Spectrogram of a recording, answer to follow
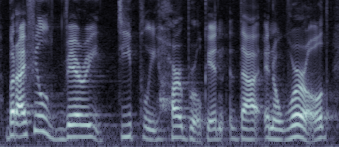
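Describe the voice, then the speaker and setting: A restaurant owner and peace scholar in her thirties from Egypt tells personal stories on a panel at a moderate pace, in a lowish voice. A slight Egyptian Arabic accent shows through her mostly Canadian-sounding speech. She's lively and conversational, heavy on "like" and "you know", and she acts out the exchanges she quotes.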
